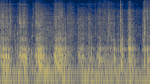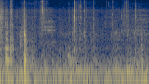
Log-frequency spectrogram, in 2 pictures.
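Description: A screwdriver scrapes and clicks against a small screw.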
